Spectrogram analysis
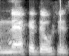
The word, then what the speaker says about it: Nacogdoches: Nacogdoches. That's how you pronounce it.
